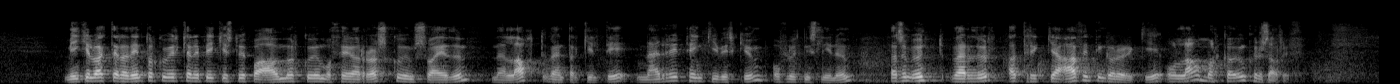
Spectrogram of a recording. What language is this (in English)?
Icelandic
